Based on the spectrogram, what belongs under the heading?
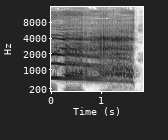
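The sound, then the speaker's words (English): A squeezed inflatable rubber chicken lets out one long, loud, reedy squeal, harsh and buzzing with a steady pitch, lasting about a second and a half before cutting off abruptly. “Do you remember those inflatable rubber chickens that people? There was like the meme where you'd like get a shopping trolley full of them and you'd squeeze them and then let them go and run away and they were going.”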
